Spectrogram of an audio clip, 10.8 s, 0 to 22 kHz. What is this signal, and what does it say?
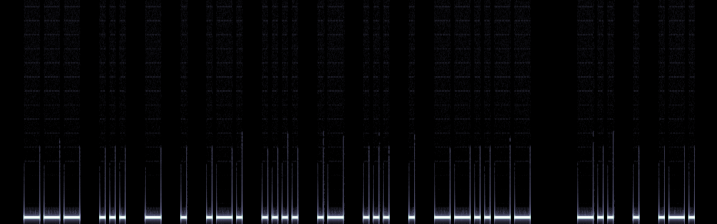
Morse code, heard as a keyed tone, about 16 wpm, 700 Hz. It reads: OSTERHASE, DER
